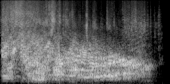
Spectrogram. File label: Vocal Death; Warframe; Sentients; Battalyst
